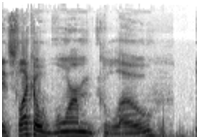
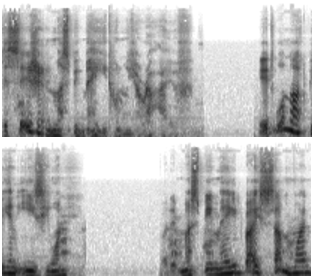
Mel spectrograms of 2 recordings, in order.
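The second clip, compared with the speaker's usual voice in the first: hushed, secretive half-whisper; 4 semitones higher, 5 dB quieter than usual. Voicing a character who leans forward to share something privately: half-whispering so no one hears. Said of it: "leans forward and whispers so that no one else can".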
